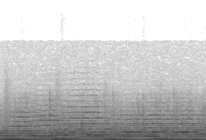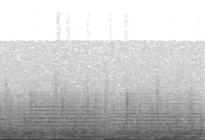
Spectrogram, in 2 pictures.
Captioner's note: audience applauding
